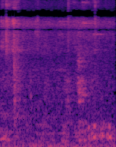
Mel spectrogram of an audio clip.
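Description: A male domestic pigeon cooing in a low, soft, repeated rolling call, close and fairly quiet, with no talk.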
